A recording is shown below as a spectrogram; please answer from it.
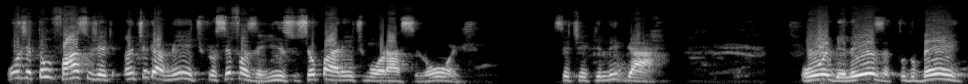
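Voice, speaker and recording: A man with a Brazilian accent giving a spiritual reflection talk, swinging his pitch, slowing down for emphatic repetitions and asking the audience direct questions. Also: animated, fairly bright tone, husky. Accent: Brazilian Portuguese. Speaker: spiritual speaker.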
